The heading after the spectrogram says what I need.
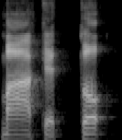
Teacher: the longer vowel for the mar, and then also the doubling of the consonant there at the end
